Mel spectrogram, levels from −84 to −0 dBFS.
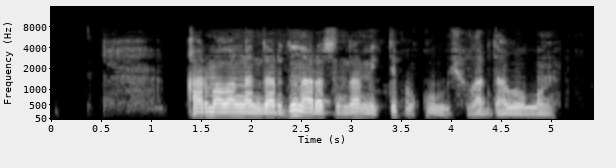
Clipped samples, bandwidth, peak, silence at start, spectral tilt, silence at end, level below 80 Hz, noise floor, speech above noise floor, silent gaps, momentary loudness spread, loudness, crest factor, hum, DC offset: under 0.1%; 7.8 kHz; 0 dBFS; 1.35 s; -6 dB/octave; 0.4 s; -66 dBFS; -44 dBFS; 27 dB; none; 14 LU; -17 LUFS; 18 dB; none; under 0.1%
